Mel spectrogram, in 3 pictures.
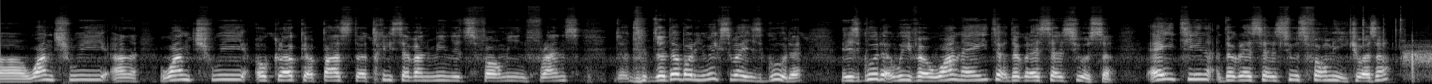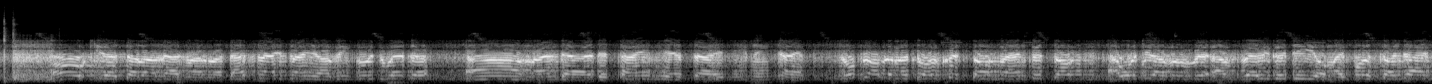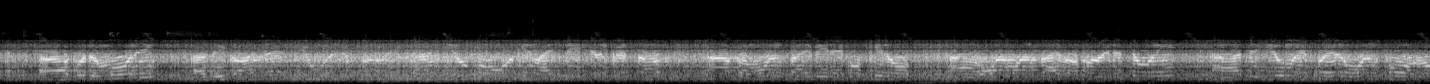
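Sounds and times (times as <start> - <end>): radio band hiss: 0.0 - 42.9
thin radio speech: 9.4 - 42.9.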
